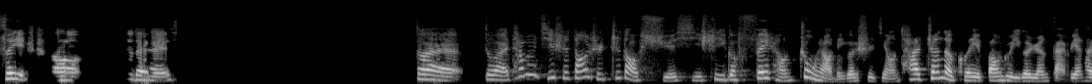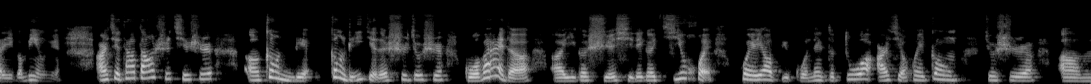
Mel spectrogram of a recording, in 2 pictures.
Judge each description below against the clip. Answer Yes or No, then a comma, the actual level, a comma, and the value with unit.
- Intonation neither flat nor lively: No, wide, 6.0 semitones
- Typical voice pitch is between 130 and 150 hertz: No, high, 200 Hz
